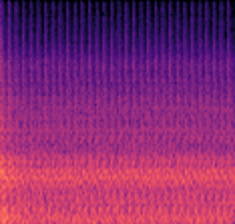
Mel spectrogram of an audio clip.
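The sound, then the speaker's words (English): Gunfire at a gun range: a loud, continuous burst of rapid, evenly spaced shots that keeps up for the whole clip without a pause. “He posted a video of him at a gun range yesterday shooting off guns.”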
